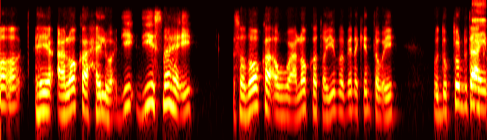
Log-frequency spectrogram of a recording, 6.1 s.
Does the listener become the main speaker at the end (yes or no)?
yes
